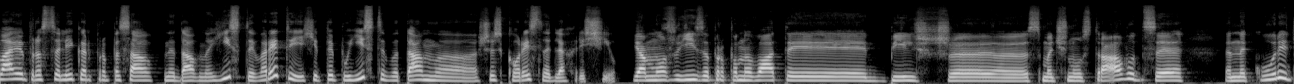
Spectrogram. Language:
Ukrainian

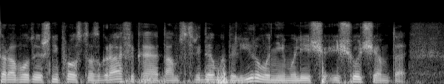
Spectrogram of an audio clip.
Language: Russian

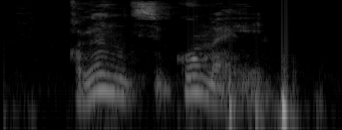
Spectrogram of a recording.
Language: Kabyle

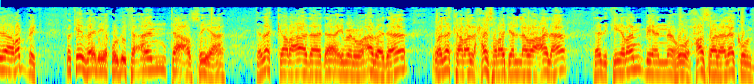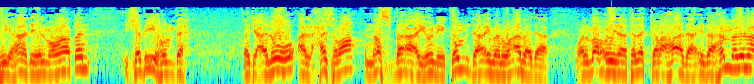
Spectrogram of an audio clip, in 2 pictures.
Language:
Arabic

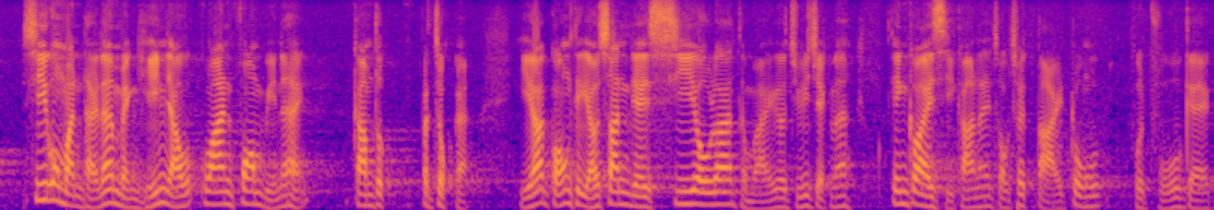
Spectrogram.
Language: Cantonese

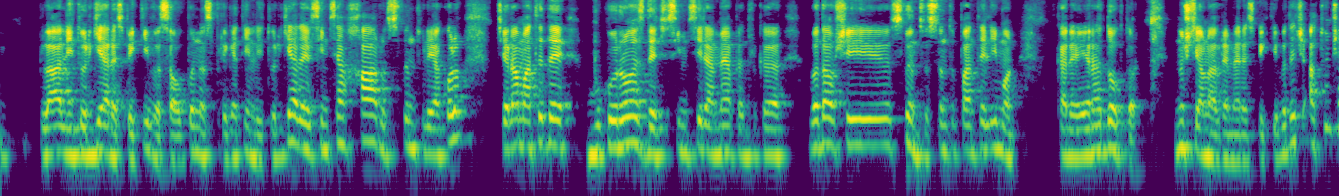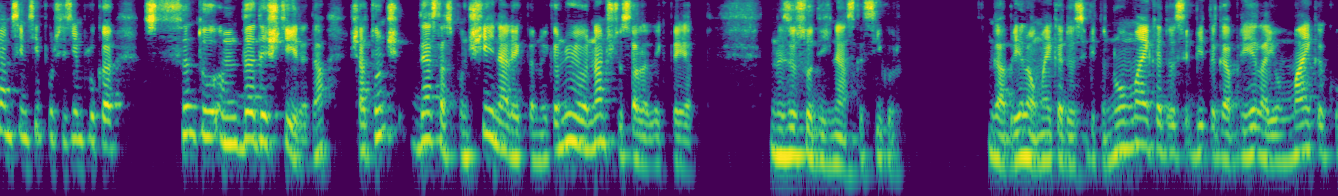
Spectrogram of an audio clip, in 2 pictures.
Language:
Romanian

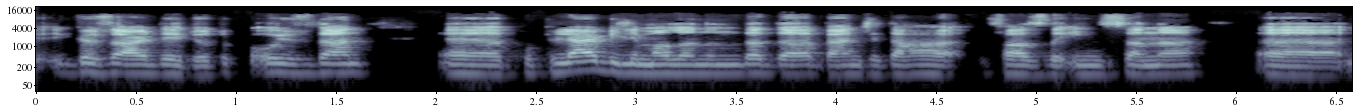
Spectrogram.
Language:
Turkish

